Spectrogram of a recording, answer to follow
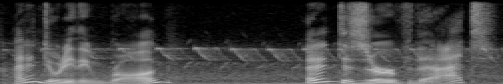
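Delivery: quietly convince yourself you're blameless; calm self-assurance. Shown as a demonstration. Abused person calmly reassuring themself, soft and low. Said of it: "develop this mindset".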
